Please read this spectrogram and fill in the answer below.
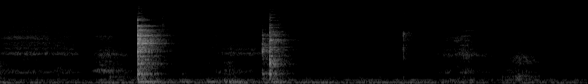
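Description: Metal fork and spoon clinking against a ceramic plate: two sharp clinks about a second and a half apart and a lighter one later, with soft rustling and breathing between.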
